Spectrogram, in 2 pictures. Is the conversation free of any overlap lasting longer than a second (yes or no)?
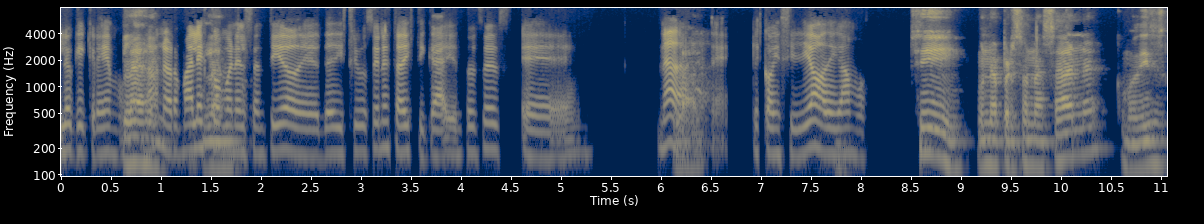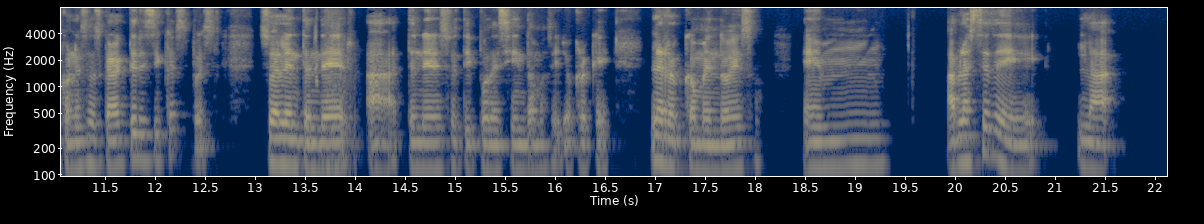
no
